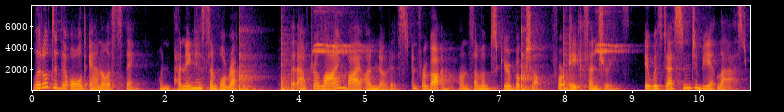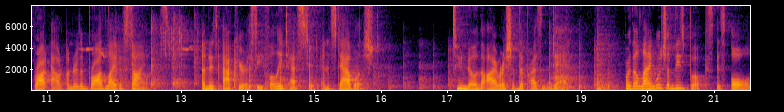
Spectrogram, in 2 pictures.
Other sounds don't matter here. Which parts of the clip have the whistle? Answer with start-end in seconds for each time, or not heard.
3.1-5.0, 7.3-8.8, 18.6-19.3.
